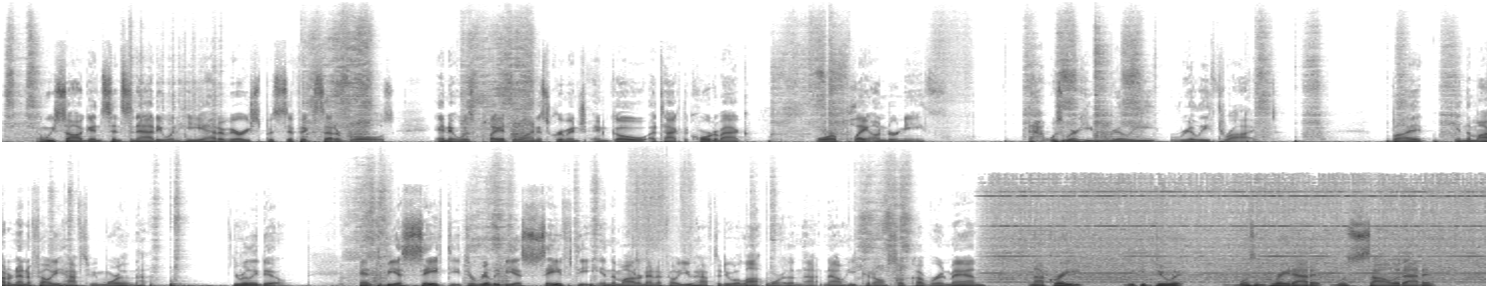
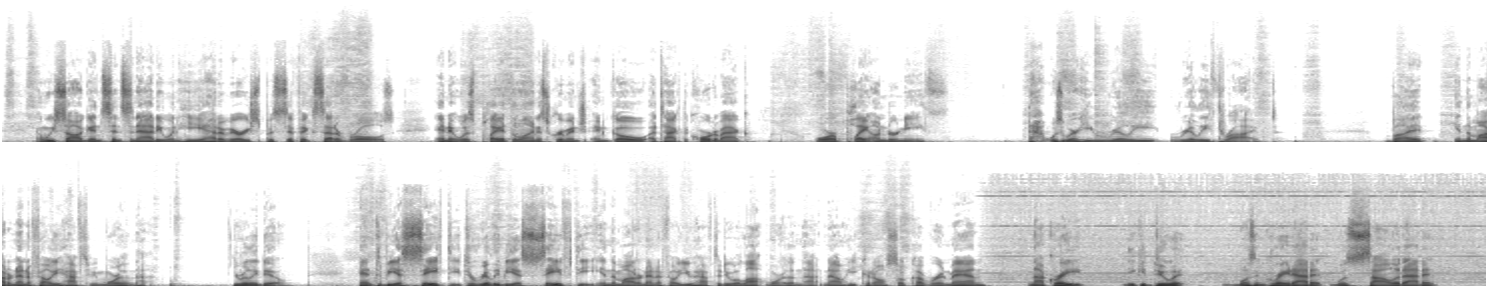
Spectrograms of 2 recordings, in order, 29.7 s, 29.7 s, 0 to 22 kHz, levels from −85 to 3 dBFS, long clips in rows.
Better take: second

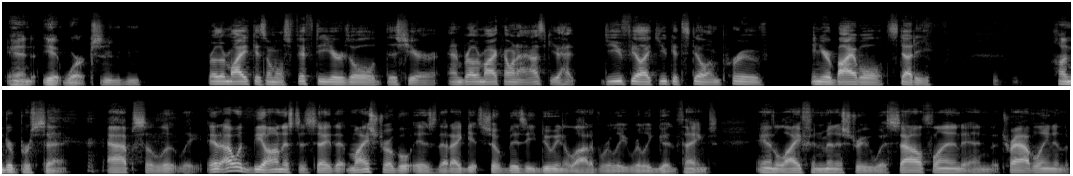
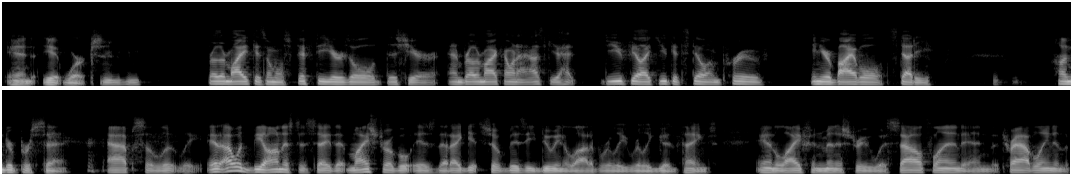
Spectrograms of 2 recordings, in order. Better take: first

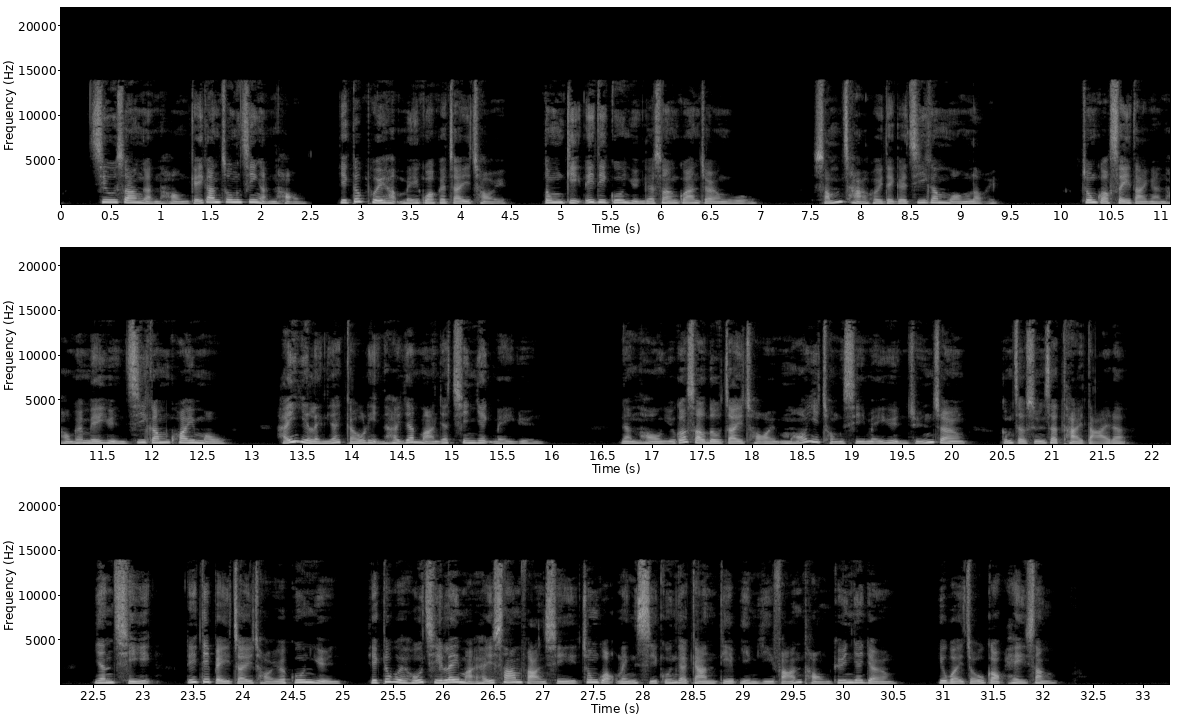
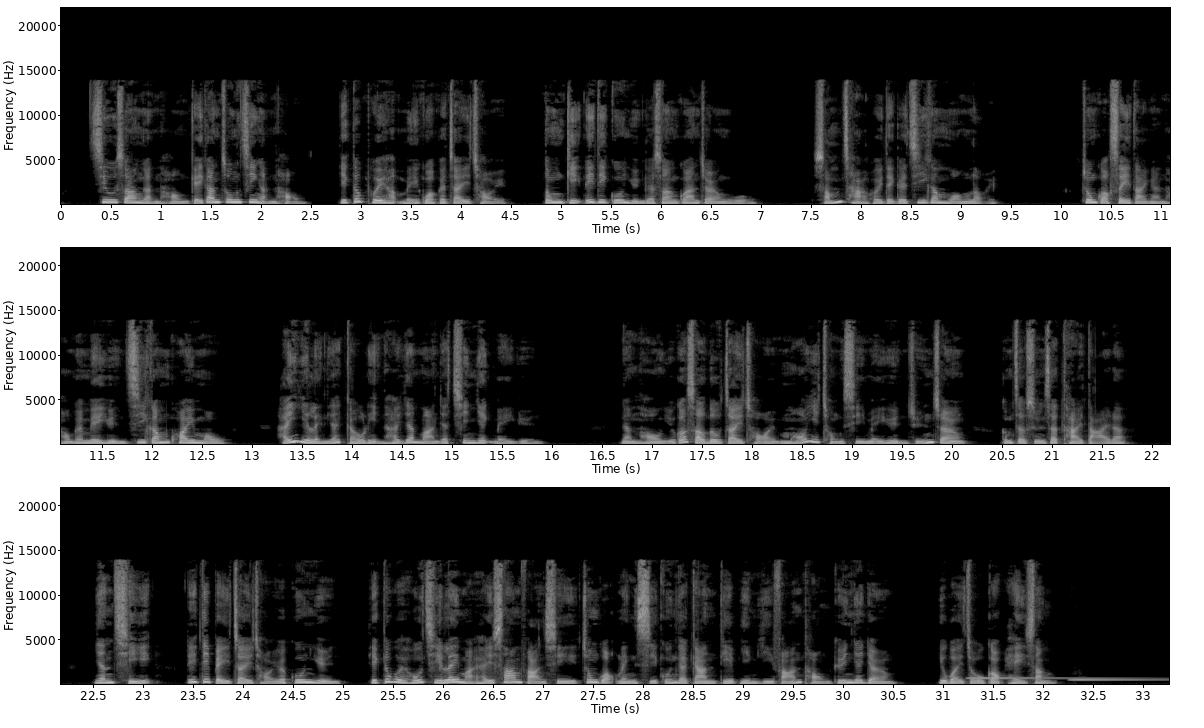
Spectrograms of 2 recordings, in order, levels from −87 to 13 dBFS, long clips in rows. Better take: first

